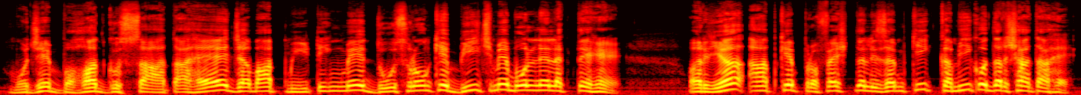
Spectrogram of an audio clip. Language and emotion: Hindi, angry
